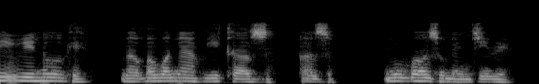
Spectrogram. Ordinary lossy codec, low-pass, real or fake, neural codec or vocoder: MP3, 64 kbps; 7.2 kHz; fake; codec, 44.1 kHz, 1.7 kbps, Pupu-Codec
